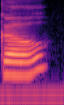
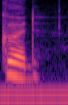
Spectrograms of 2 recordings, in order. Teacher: Your mouth should be more tense and your lips should be more rounded for the O in go.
